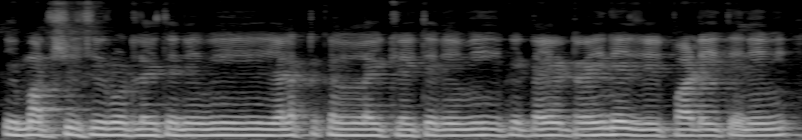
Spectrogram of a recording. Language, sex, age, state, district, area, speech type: Telugu, male, 60+, Andhra Pradesh, Sri Balaji, urban, spontaneous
